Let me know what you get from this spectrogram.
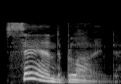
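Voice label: "sand-blind", British English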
